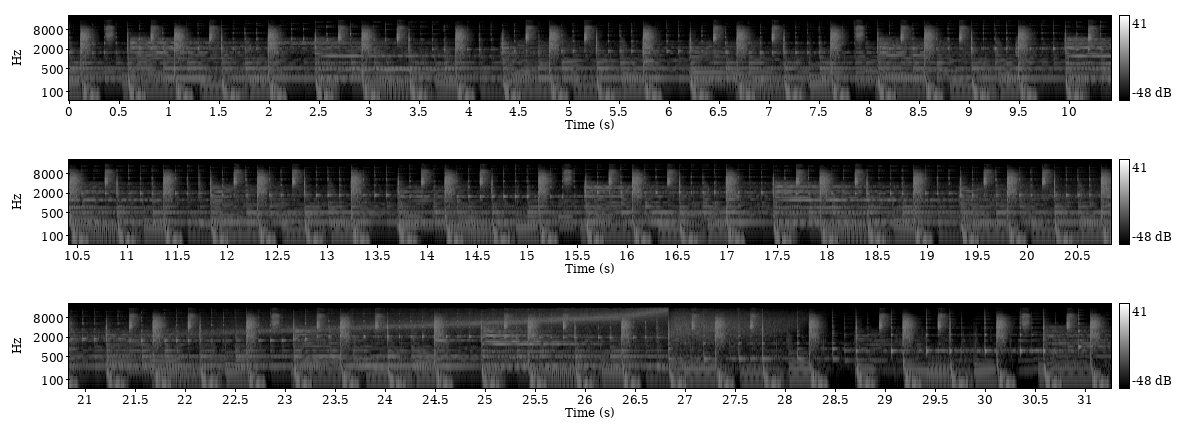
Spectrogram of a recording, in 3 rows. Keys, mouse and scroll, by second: 1.1-1.4 scroll up 2, 2.6-8.7 drag, 8.7-9.9 scroll down 10, 11.4-12.6 drag, 12.6-13.0 scroll down 1, 13.0 KP_3, 13.5-16.2 right drag, 16.2 click, 16.9-18.2 scroll up 2, 18.2-21.3 shift+right drag, 23.7 click, 23.9 scroll down 1, 25.8-26.9 drag.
